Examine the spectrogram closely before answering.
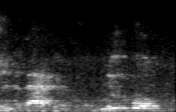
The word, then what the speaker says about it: nuchal: Here are a variety of ridges in the back of the nuchal. That's in the back of the neck, Nuchal, is the way to pronounce it.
